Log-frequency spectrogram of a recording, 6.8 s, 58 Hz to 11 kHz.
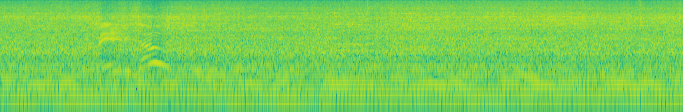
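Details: Craftsman DYT 4000 riding mower, PTO clutch previously not engaging, after wiring repair; engine holds a steady drone as blades engage, no slipping, squeal or bogging; clutch engages cleanly.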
